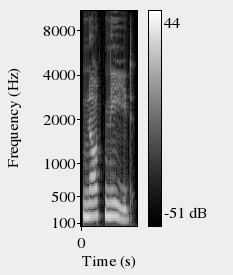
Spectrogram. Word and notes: knock kneed: American English

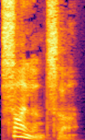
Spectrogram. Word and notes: silencer: British English

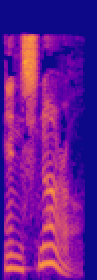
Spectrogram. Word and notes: ensnarl: British English

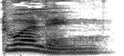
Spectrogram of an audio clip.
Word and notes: dwelling: British English

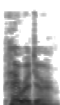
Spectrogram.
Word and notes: periderm: British English

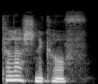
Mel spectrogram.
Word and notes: kalashnikov: British English

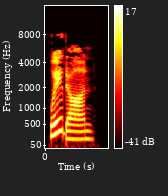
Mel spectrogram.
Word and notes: wait on: British English

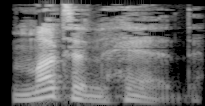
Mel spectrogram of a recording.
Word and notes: muttonhead: British English

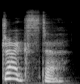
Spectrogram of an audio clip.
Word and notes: dragster: British English

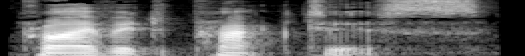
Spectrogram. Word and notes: private practice: English; British English

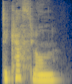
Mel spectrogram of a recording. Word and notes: decathlon: British English

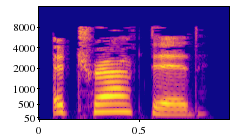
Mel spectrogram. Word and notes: attracted: British English

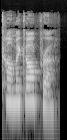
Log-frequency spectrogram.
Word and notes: comic opera: American English

